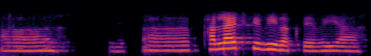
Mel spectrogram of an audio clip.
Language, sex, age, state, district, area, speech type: Hindi, female, 60+, Bihar, Madhepura, rural, conversation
